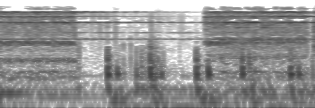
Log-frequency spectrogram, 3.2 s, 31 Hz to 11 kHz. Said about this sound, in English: So after breakfast, I settled back to await developments. At 10, my phone rang.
